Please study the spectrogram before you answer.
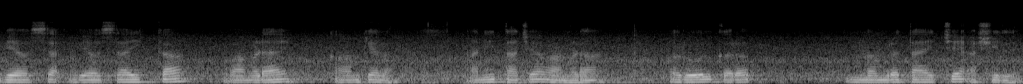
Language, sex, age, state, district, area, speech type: Goan Konkani, male, 18-30, Goa, Murmgao, urban, spontaneous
